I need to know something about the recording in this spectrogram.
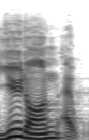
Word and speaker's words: Udokn: to call it, called Udokn, which the K is silent, I've been told.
